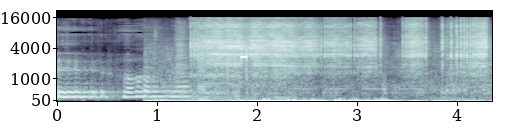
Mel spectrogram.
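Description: A song ends about a second in. It gives way to a steady rush of wind on the microphone, with irregular low buffeting rumble.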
